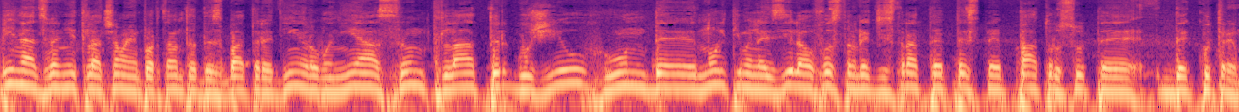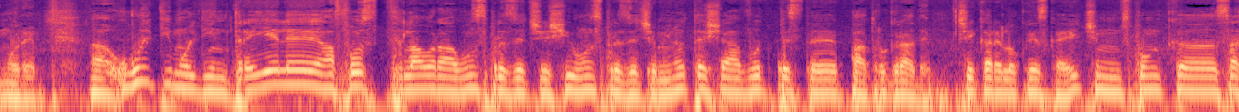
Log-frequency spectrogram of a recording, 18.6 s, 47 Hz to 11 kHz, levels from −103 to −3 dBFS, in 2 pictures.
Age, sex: 30-49, male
